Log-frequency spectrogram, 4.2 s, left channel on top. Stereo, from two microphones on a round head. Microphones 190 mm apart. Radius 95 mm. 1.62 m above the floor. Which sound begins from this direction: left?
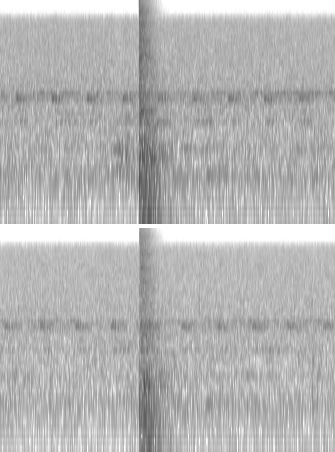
A microwave, at 1.7 s.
